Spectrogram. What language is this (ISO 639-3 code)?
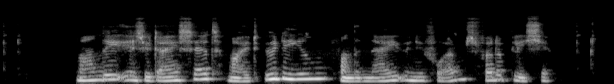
fry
